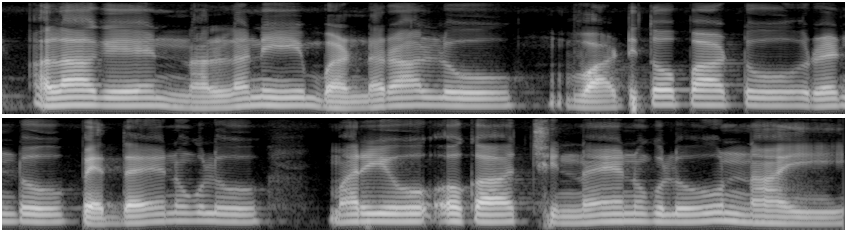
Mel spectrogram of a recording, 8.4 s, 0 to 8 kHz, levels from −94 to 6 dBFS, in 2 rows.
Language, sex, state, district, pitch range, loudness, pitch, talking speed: Telugu, male, Telangana, Komaram Bheem, 145-160 Hz, -20 LUFS, 155 Hz, 90 wpm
